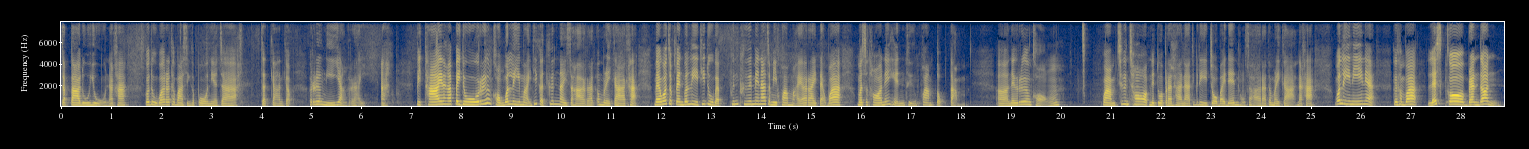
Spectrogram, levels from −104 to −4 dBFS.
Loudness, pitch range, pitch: -20 LUFS, 195-265 Hz, 225 Hz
